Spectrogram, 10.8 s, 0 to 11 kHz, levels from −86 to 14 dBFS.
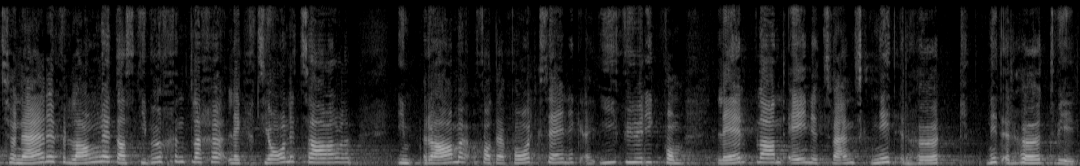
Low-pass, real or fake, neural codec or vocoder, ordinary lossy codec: none; fake; vocoder, 22.05 kHz, 80 mel bands, Vocos; none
